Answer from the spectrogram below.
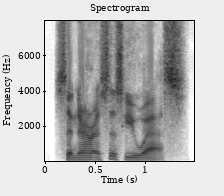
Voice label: "syneresis", US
